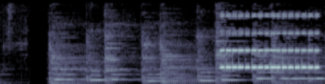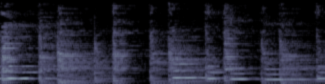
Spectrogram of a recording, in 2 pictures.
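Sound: telephone ringing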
